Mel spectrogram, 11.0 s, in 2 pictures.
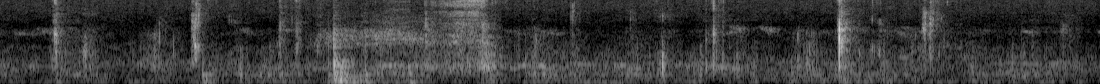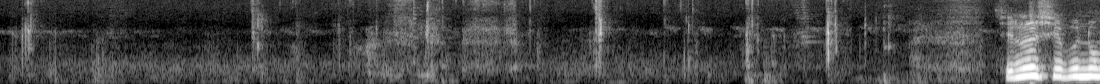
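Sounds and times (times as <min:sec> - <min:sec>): chewing and lip-smacking: 0:00.2 - 0:10.2
breathing: 0:10.0 - 0:10.5.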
